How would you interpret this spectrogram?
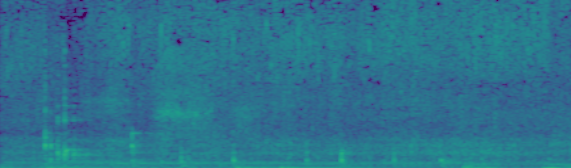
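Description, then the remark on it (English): Tomatoes sizzle and crackle steadily in a hot pan as the heat is turned back up so they cook down and soften, with scattered utensil scrapes and taps as they are stirred; no voices are heard. “we are going to turn the heat back up so that the tomatoes can now cook down.”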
